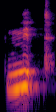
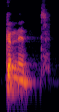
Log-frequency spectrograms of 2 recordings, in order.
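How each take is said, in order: First: The K at the start is silent. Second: The K at the start is pronounced. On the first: The speaker calls it right. "K before N" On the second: The speaker calls it wrong. "It's not knit"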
